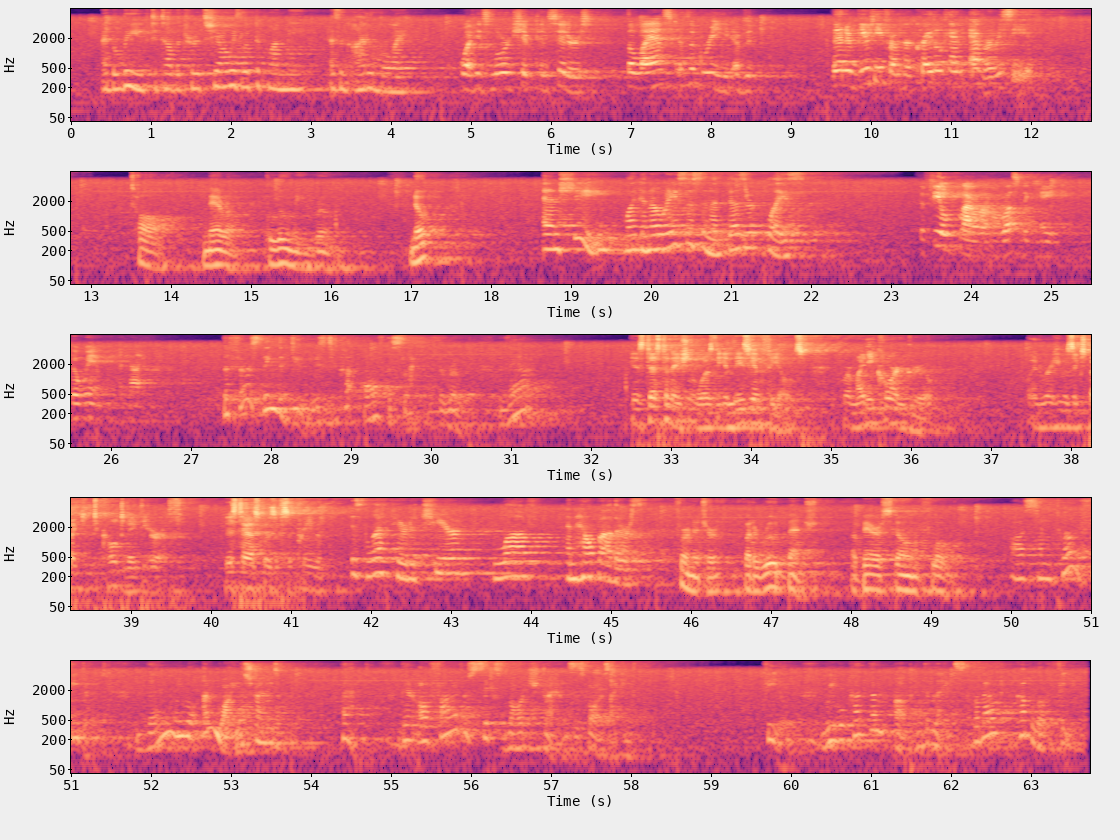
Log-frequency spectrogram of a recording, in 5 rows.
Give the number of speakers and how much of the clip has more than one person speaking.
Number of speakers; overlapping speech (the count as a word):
eight, no overlap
